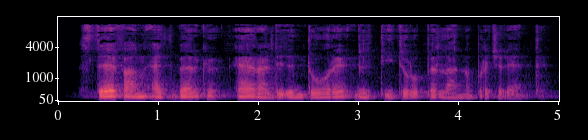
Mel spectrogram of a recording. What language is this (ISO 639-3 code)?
ita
